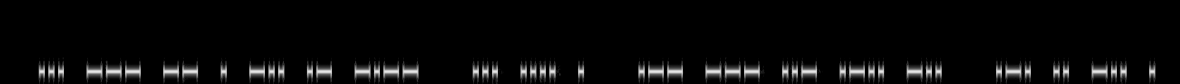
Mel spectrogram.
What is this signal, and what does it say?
Morse code, heard as a keyed tone, about 25 wpm, spaced as for 20 wpm, 600 Hz. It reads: SOMEDAY SHE WOULD RIDE
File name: SS123 20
